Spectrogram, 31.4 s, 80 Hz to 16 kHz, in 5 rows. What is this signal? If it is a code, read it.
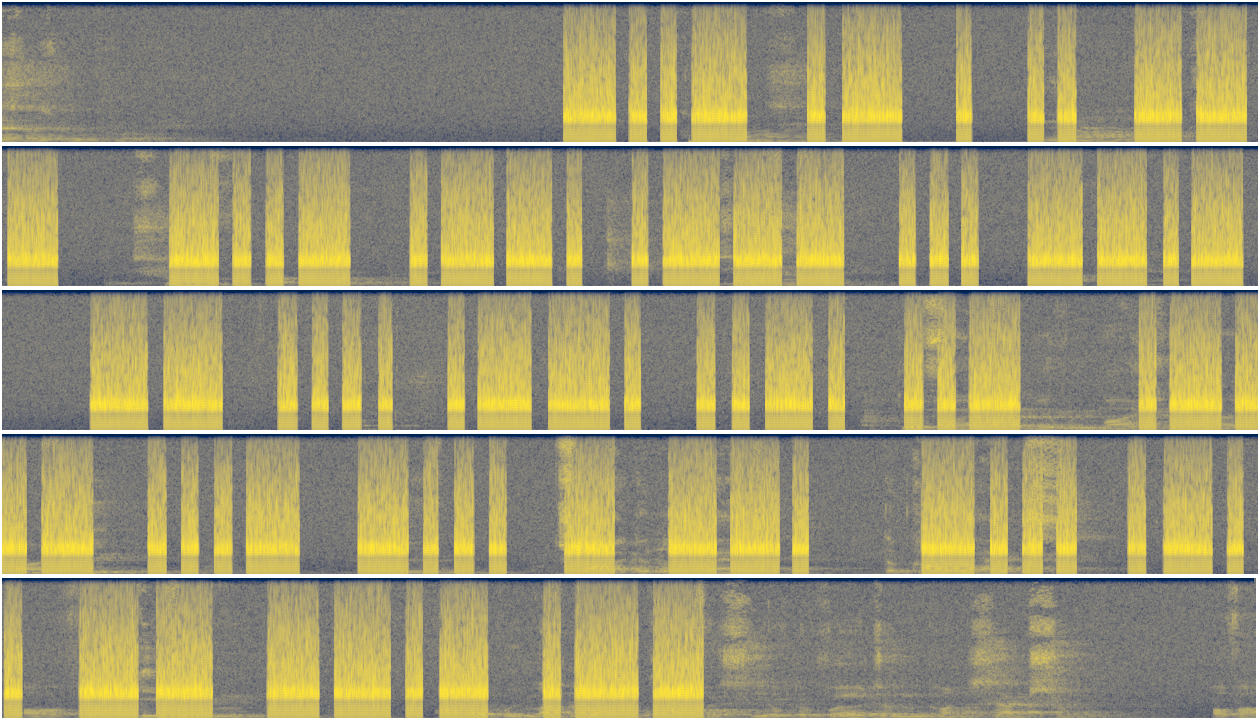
Morse code, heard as a buzzer, hand-sent with a straight key, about 15 wpm. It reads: XAEIO XPJSQ MHPFU JVBTG BLMQW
